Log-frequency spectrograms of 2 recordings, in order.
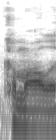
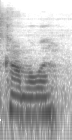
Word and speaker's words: Kamala: you're a pretty good Kamala supporter right like you know that's not how you pronounce her name Kam Kamala that's not how you pronounce her name it's Kamala okay kamla Harris M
